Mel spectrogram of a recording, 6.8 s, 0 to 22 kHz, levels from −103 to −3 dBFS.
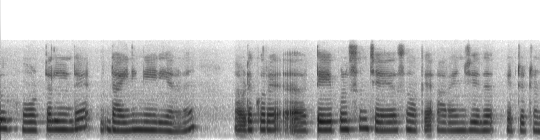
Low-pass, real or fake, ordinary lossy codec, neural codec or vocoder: none; real; none; none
